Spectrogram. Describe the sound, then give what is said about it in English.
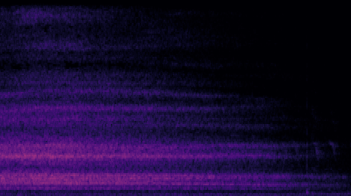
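A deep breath is released in a long, slow, airy exhale, a soft steady hiss that starts fairly loud and gradually fades over a few seconds, with no talking. “So let's take a deep breath in and release.”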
